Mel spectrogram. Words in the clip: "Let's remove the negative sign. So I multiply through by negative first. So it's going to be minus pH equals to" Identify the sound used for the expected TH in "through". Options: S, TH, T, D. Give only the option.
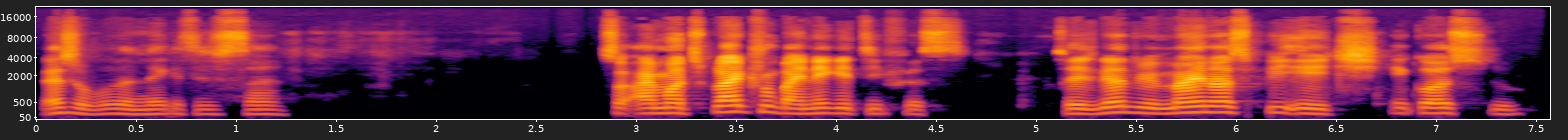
T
